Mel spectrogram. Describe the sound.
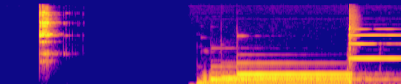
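Glasses clink together in a toast with a single bright, ringing chime that fades quickly. After a silence, a steady low sustained tone begins and a second bright strike sounds near the end.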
